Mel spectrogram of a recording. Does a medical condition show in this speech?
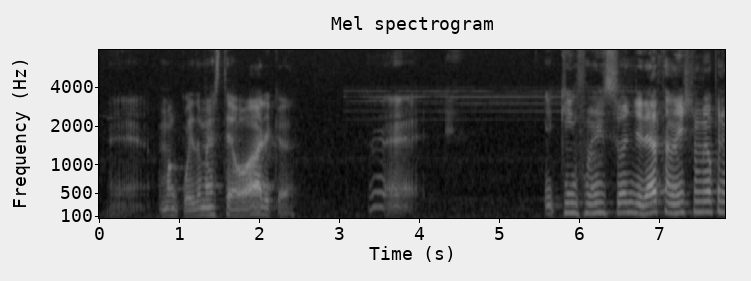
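Yes: cerebral palsy; affects motor coordination.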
